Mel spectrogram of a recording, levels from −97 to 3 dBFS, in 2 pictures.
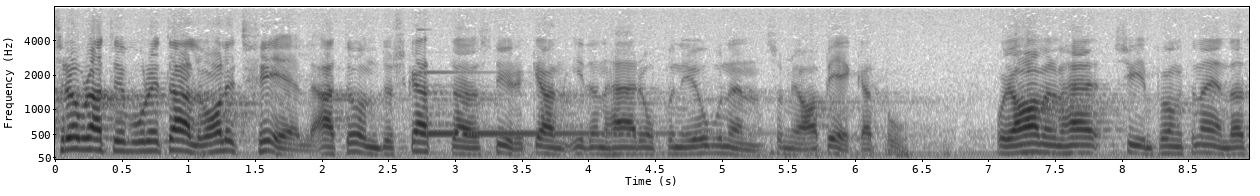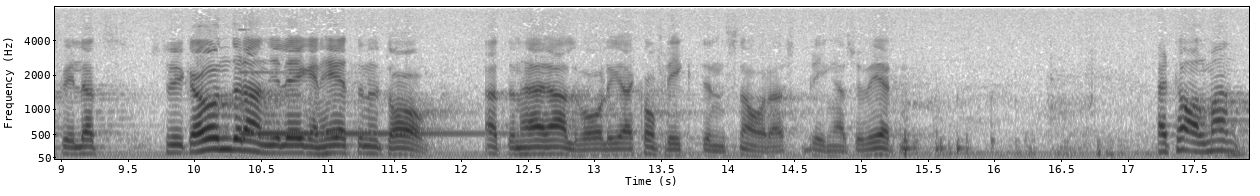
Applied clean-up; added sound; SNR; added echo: none; Mallet percussion; 14 dB; none.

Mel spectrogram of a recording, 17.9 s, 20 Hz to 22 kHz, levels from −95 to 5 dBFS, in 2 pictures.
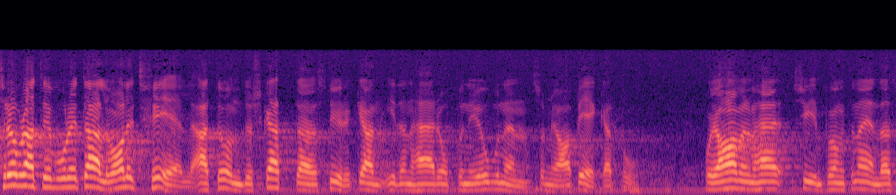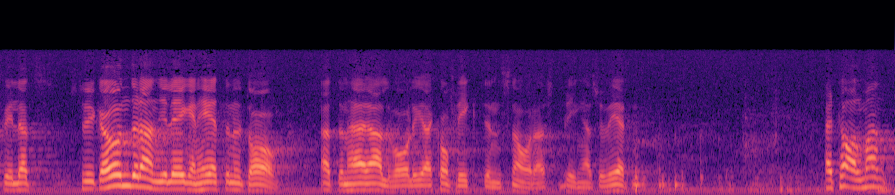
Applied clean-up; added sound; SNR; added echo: none; none; none; none.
